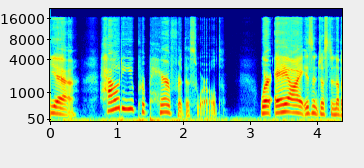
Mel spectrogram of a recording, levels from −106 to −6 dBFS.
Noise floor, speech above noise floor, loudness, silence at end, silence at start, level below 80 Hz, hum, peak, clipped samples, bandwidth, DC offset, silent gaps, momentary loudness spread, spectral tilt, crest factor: -52 dBFS; 30 dB; -21 LUFS; 0 s; 0 s; -46 dBFS; none; -4 dBFS; under 0.1%; 17 kHz; under 0.1%; none; 18 LU; -4.5 dB/octave; 20 dB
